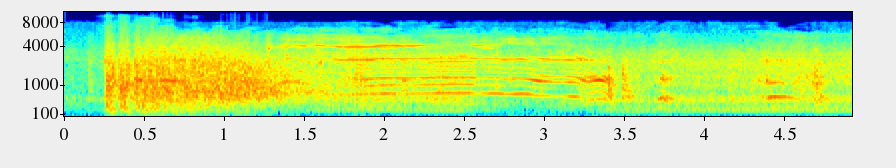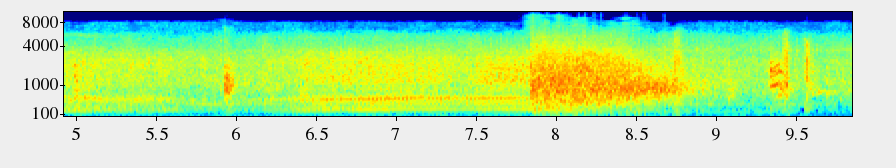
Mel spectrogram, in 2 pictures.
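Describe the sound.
A firing squad's volley of rifle gunfire after a shouted order to fire. Loud crashing bursts open and close the stretch, with raised voices talking and shouting between them.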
